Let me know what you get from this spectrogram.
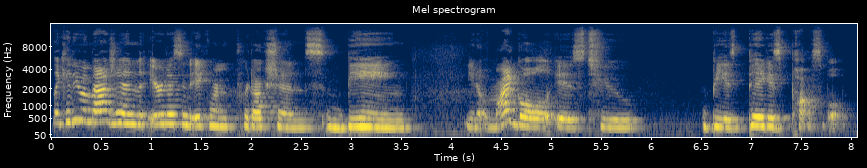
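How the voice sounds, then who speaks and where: A woman's voice: on the high side, measured pace. A woman chatting casually and emphatically as an enthusiastic podcast guest who produces indie audio drama. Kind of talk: casual interview chat. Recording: roomy, echoing voice.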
